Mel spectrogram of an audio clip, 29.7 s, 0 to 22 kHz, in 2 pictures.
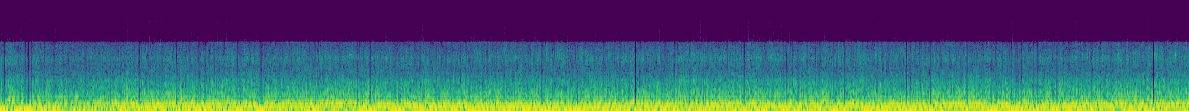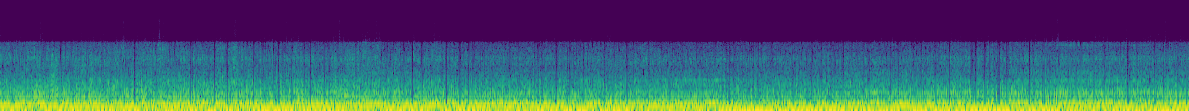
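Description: John Deere self-propelled forage harvester running under load while chopping maize with its 6-row header: a loud, steady engine drone over the constant rush of the cutterhead and crop flow.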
